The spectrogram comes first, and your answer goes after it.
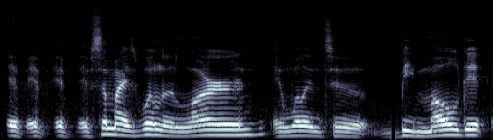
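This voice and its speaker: A man's voice: mid-range voice, a little slow. A man giving his opinion in a casual podcast panel chat.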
